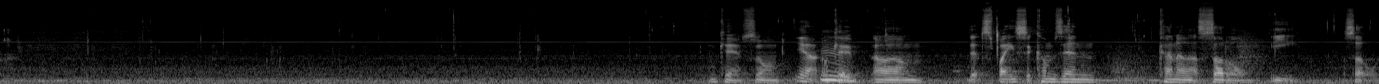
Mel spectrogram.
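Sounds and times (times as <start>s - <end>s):
wet chewing of food: 0.0s - 8.0s
speech: 7.1s - 13.7s.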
